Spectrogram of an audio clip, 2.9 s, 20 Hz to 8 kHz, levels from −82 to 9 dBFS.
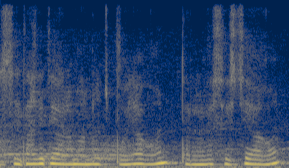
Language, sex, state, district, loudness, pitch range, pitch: Chakma, female, Tripura, Unakoti, -14 LUFS, 215-235 Hz, 225 Hz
